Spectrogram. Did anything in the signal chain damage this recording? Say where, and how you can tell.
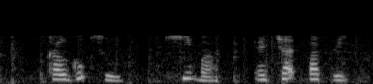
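Yes. Call processing left noise suppressor artifacts throughout. The background sinks by about 16 dB between phrases and swells under them.

Comfort noise replaces the background at 0.24 to 0.40 s and 1.38 to 1.48 s. It is steady, featureless, and about 2 to 3 dB quieter. Discontinuous transmission is the likely cause.

Speech is cut by the noise suppressor between 0.72 and 1.06 s. About a tenth of a second sounds swallowed, dipping by up to about 14 dB. The G.711 codec stops everything above 4 kHz.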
